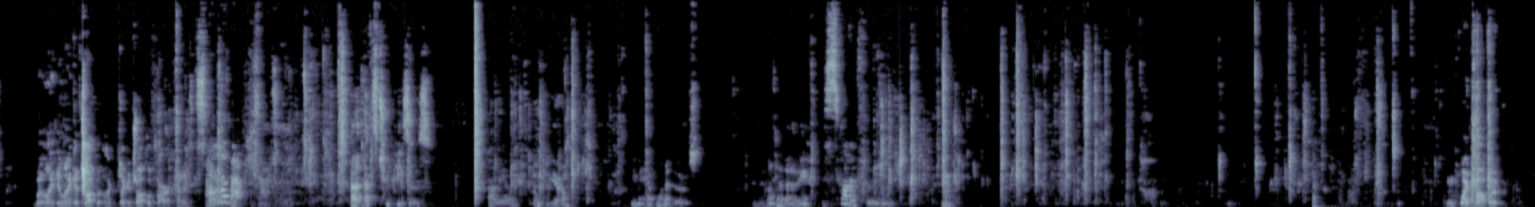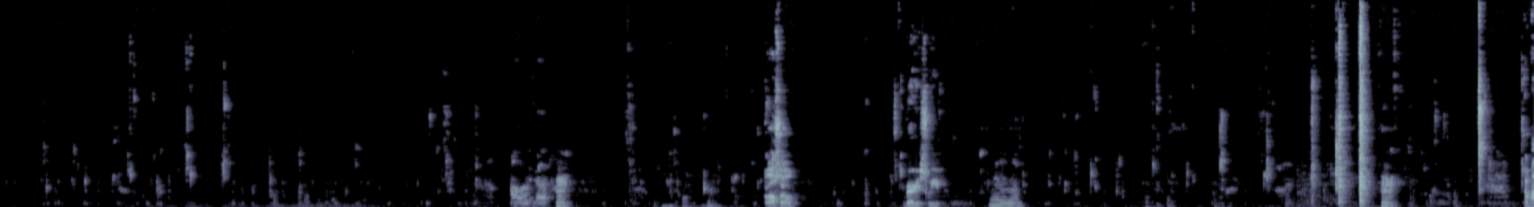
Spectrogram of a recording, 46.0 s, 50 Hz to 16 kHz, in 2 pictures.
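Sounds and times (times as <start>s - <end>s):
people chewing crunchy food: 0.0s - 9.8s, 12.2s - 30.7s, 31.3s - 46.0s.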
